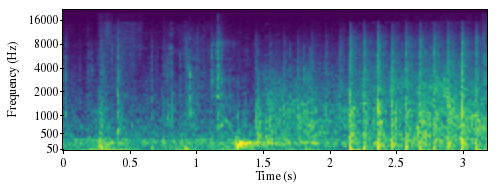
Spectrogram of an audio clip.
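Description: Rapid bursts of automatic gunfire in the Apex Legends battle royale game, close and loud, with dense rattling shots cutting across a busy firefight backdrop.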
